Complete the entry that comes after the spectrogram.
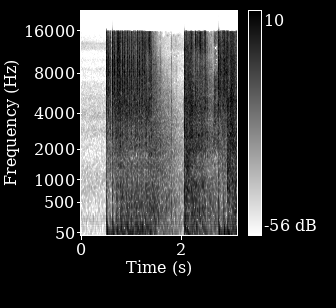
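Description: In Counter-Strike on the Vertigo map, an MP9 fights against rifles. Loud, close bursts of rapid automatic fire start after a short quiet moment, ease off briefly, then erupt again with no voices.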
